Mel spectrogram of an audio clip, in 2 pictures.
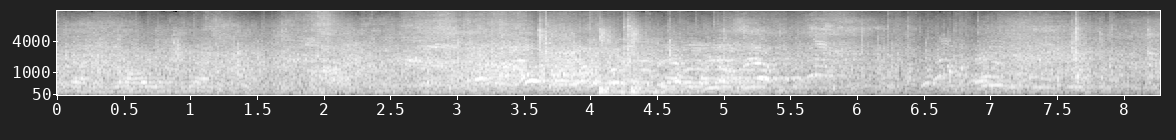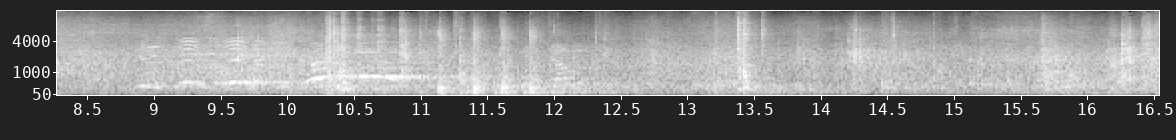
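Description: Spectators talk and call out nearby in an echoing rink.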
